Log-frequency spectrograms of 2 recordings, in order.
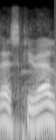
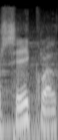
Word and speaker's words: SQL: This usually includes a database managed using some variation of the structured query language, pronounced SQL or SQL.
